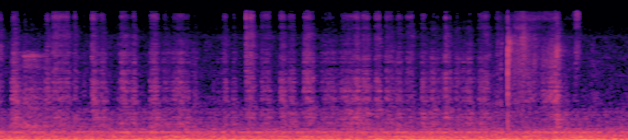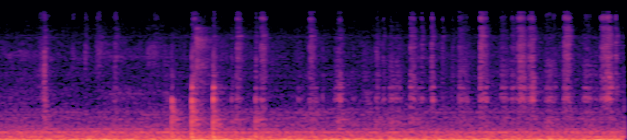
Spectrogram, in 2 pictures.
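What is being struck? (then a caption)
Graphite pencil on paper sheet over wooden table. A yellow graphite pencil scratches drawing lines on a thin sheet of white paper lying flat on a wooden table, held in place by the left hand. Soft, dry scratching strokes with brief bright edges come and go over a steady low hum throughout the quiet clip.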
